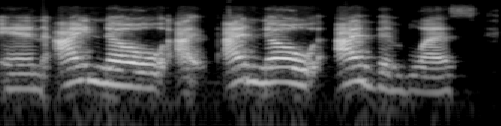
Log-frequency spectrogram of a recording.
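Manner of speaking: usual speaking voice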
